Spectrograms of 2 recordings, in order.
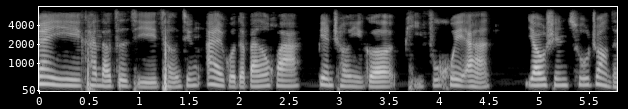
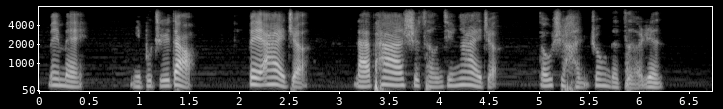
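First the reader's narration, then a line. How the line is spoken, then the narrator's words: Sighing smile. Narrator (Chinese): 他叹息似的对我一笑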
